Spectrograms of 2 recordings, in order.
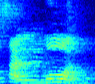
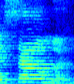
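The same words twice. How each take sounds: First: "salmon" with the L sounded, "sal-mon"; Tagalog reading. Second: "salmon" with silent L, "sa-mun"; English reading. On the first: Teacher contrasting languages, "salmon" said Tagalog-style as "sal-mon". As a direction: Tagalog "salmon", every letter said. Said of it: "sa Tagalog, binabasa natin". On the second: Teacher giving the English reading, "salmon" said "sa-mun". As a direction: drop the L in "salmon". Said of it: "ang basa nito sa English". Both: Shown as a demonstration.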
